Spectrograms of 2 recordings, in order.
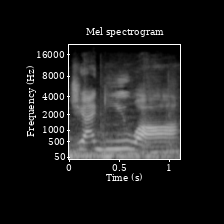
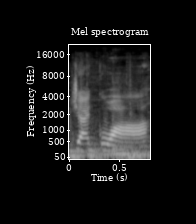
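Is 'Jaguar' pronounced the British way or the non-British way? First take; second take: British; non-British. First: The word is pronounced the British way. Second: The word is pronounced a non-British way. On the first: The speaker calls it right. "it is Jaguar, ... I'm British. I know how to say Jaguar" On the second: The speaker calls it wrong. "not Jaguar"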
